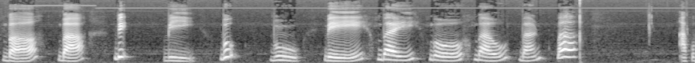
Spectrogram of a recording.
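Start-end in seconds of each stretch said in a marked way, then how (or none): 0.0-7.7 slow, drawn-out teacher's chant of each syllable; slow syllable recitation. Shown as a demonstration. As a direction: sound out every syllable slowly for children. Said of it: "अब हम पढ़ेंगे ब की बारह खड़ी". (धीमे-धीमे अक्षरों का उच्चारण)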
